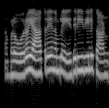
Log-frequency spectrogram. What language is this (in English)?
Malayalam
